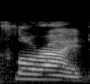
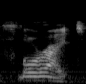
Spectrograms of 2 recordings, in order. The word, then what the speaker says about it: fluorite: Not fluoride, fluorite with a T instead of a D. T as in Tom instead of a D as in David.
